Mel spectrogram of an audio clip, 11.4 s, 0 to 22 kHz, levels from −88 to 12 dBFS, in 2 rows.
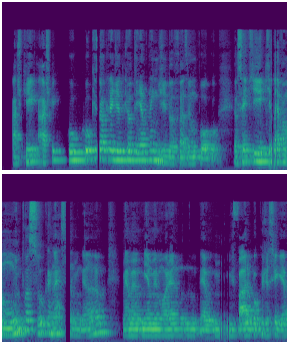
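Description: Speech with AAC frame loss with muting: dropped frames, likely from a low-delay AAC stream, are zeroed by the decoder, leaving soft-faded gaps at 1.90–1.96 s, 3.55 s, 5.34–5.50 s (scattered), 6.97–7.07 s and 10.05–10.25 s (scattered).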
